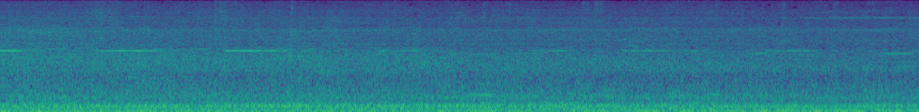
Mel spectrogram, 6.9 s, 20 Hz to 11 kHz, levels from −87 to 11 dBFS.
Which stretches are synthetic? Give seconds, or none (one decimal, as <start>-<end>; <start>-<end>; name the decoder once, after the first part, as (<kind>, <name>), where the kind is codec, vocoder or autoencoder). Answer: none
